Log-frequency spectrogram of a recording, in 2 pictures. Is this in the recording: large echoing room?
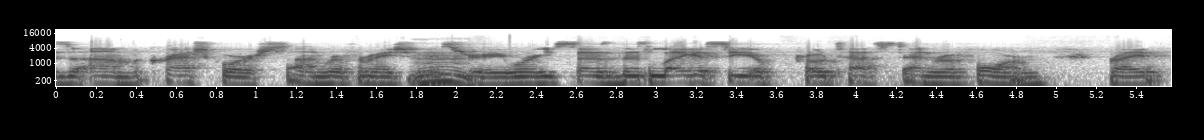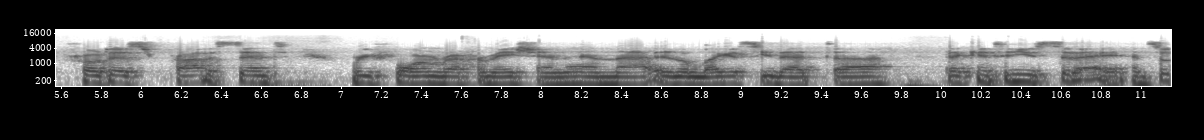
no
